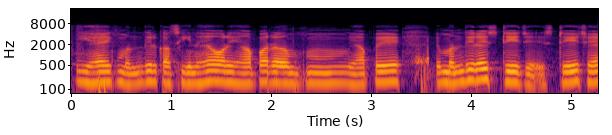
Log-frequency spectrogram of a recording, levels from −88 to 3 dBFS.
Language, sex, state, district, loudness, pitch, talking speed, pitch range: Hindi, female, Maharashtra, Mumbai Suburban, -17 LUFS, 160 Hz, 215 wpm, 155-170 Hz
